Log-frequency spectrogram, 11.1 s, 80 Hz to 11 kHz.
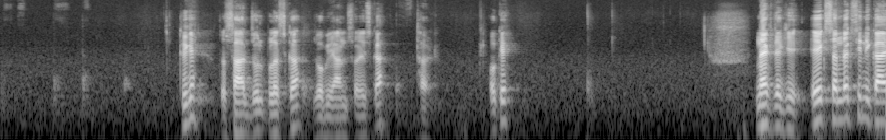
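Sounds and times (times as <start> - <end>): marker writing on whiteboard: 0.0 - 1.8, 4.8 - 5.4.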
